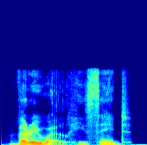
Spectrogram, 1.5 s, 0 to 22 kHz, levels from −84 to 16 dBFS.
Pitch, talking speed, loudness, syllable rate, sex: 185 Hz, 160 wpm, -16 LUFS, 4.7 syllables/s, female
